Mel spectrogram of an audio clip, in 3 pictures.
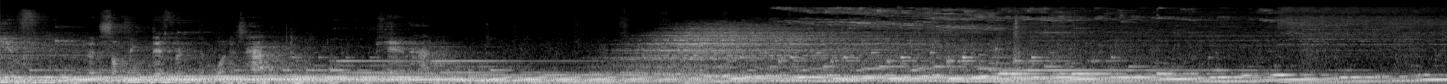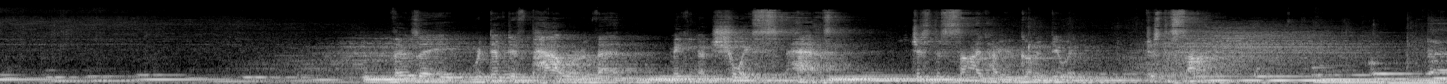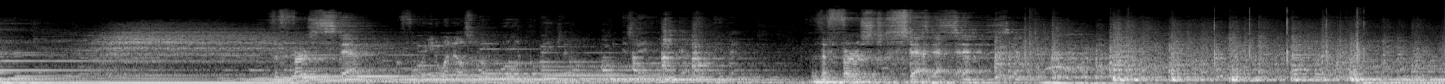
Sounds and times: Speech: 0.0s - 2.9s, 3.8s - 4.5s, 18.3s - 23.0s, 23.6s - 26.8s, 31.6s - 36.4s, 37.0s - 39.7s
Percussion: 0.0s - 43.3s.

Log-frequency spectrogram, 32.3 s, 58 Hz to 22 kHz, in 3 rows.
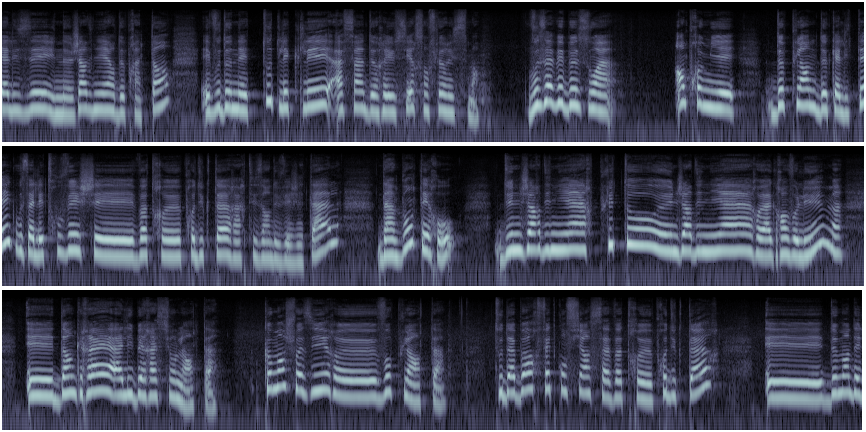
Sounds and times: Speech: 0.0s - 7.8s, 8.4s - 21.3s, 21.9s - 30.5s, 31.1s - 32.3s.

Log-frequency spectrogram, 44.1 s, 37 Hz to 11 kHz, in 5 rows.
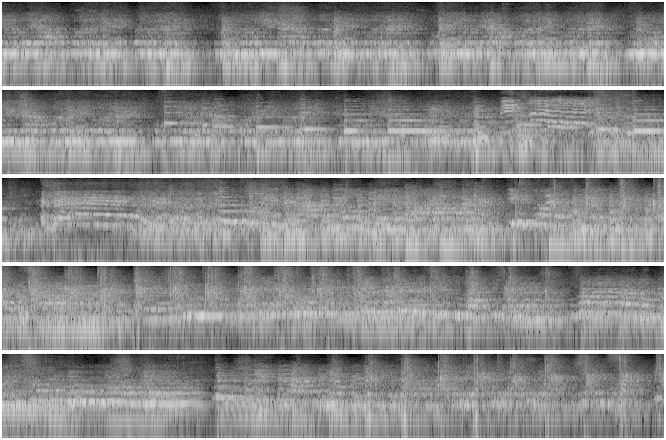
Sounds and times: Music: 0.0s - 18.2s, 20.4s - 44.1s.

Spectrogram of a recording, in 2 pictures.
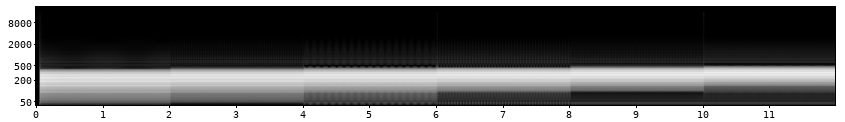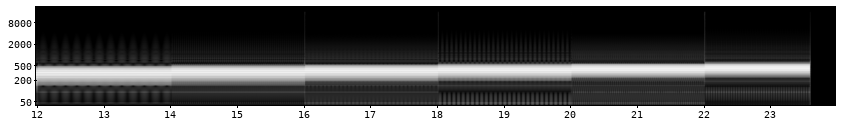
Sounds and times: Chirp tone: 0.1s - 23.6s.

